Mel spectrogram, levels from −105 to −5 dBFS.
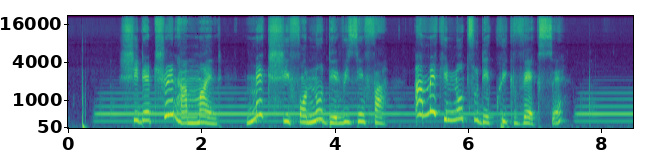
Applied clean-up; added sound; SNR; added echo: none; Wind instrument, woodwind instrument; 13 dB; none.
